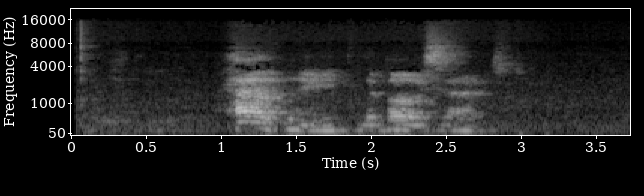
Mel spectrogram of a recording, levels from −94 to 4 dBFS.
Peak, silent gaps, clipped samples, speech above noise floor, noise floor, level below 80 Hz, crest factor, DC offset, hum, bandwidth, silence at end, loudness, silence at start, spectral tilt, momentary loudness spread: -14 dBFS; none; under 0.1%; 32 dB; -65 dBFS; -68 dBFS; 22 dB; under 0.1%; none; 16.5 kHz; 0.8 s; -32 LUFS; 0.05 s; -3 dB/octave; 22 LU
